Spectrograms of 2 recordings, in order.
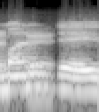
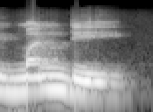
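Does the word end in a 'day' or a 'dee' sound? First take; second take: day; dee. First: The final syllable sounds like 'day'. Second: The final syllable sounds like 'dee'. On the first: "instead of saying Monday" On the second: "they say Monday"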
